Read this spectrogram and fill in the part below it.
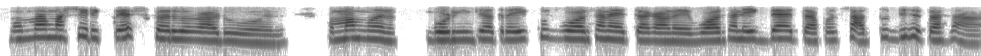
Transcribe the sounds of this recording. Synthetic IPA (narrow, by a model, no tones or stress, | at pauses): məɡmaɡmaɡɕĩɾikʋesʈkəɾɡəkaɽuːn | məɳmaɡmən | boɽɡĩt͡ɕaat̪ɾaekːut͡sʋɔɾsanajet̪akaɽ̃eʋɔɾsanek̚d̪ãjet̪apəɾsat̪ːuːd̪isət̪asã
